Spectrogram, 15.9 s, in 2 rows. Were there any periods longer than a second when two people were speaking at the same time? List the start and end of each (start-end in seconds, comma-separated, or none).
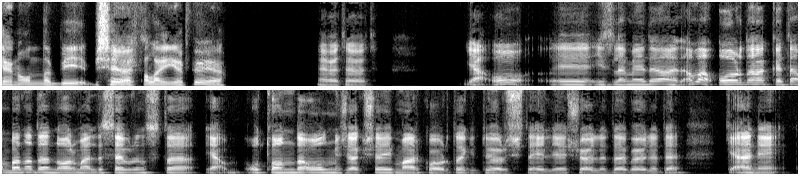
none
